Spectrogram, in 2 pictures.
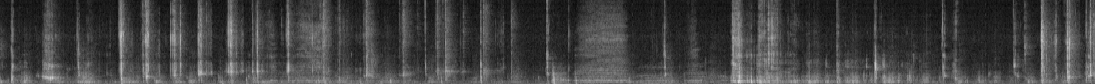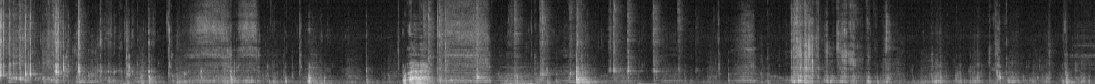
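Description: Close-up crunching and chewing of pani puri: the crisp fried hollow shells cracking as whole puris are bitten, in dense sharp clicks, with a few longer noisy sounds of about a second scattered through.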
